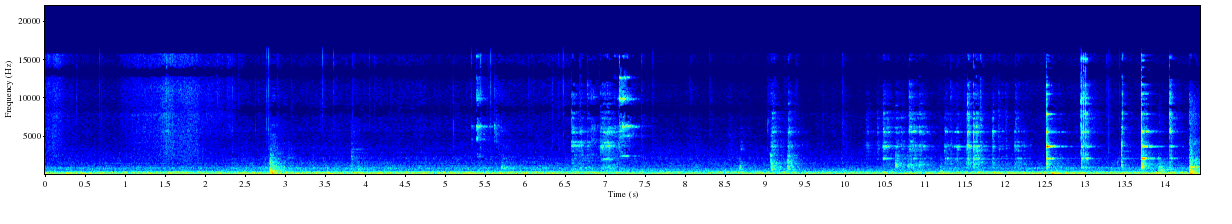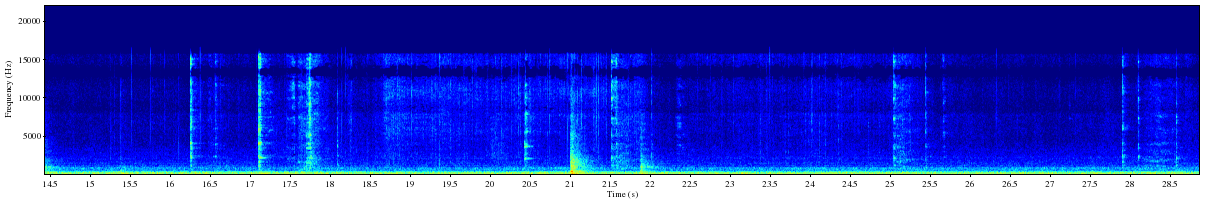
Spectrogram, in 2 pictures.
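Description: Clinks, knocks and scrapes of ceramic bowls, spoons and a metal spatula on a steel teppanyaki griddle, over a steady low hum. The loudest knocks come a few seconds in, three close together around the middle, and one about two-thirds through.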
